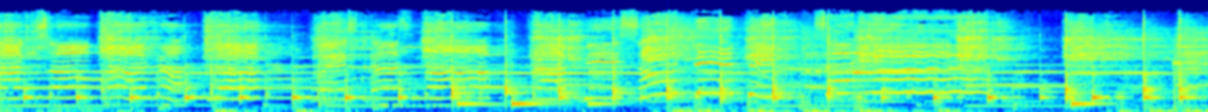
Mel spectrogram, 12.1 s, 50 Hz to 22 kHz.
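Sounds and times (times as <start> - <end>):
girl singing into microphone: 0.0 - 10.9
drum strokes: 0.0 - 12.0
metallophones and gongs: 0.0 - 12.0.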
